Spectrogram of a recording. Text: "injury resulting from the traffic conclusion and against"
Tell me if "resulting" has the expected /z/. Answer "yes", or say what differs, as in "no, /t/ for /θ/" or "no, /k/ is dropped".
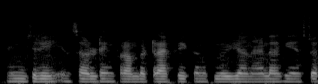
no, /s/ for /z/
